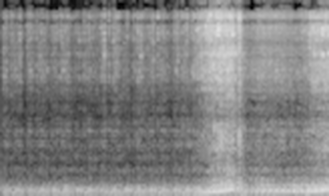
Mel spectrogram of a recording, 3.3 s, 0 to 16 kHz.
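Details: 1969 Mustang V8 that sat 15 years, running rough: uneven idle lope, then two blips with pitch climbing; beat stays ragged. Distributor vacuum advance just reconnected, mufflers rusted with holes (loud), running rich, needs to get hot; owner suspects plugs and wires.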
